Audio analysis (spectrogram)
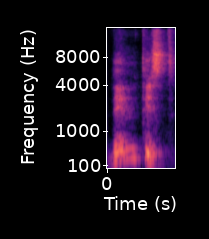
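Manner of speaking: "dentist" with open e, short i; two-syllable demo. Shown as a demonstration. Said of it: "مقطعين".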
